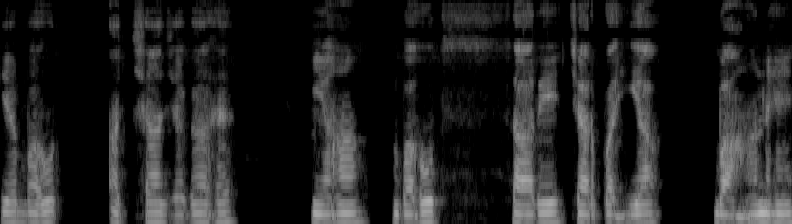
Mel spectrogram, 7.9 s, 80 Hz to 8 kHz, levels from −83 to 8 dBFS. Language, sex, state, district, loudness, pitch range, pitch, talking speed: Hindi, male, Bihar, Jamui, -32 LUFS, 115-125 Hz, 120 Hz, 90 wpm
